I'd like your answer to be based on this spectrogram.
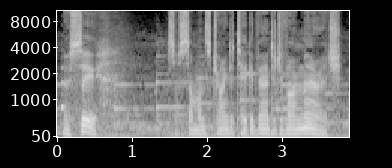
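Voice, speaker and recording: Man playing an earnest, low-voiced young nobleman. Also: normal speed, over music, close to an everyday voice. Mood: polite, uneasy. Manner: polite, sincere, formal. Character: earnest, gentle young noble groom, devoted and dutiful. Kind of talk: video game voice acting.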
